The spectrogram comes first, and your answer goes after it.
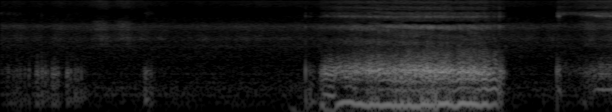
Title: Blink-Out & Snore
